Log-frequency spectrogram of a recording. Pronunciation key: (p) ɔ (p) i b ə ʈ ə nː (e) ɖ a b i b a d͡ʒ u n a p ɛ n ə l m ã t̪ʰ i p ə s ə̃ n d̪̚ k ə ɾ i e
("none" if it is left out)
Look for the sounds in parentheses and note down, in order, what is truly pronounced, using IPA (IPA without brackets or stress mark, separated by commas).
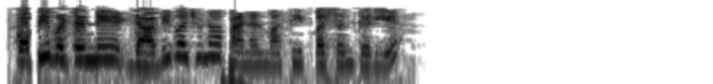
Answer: k, p, e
